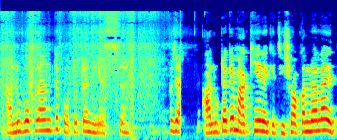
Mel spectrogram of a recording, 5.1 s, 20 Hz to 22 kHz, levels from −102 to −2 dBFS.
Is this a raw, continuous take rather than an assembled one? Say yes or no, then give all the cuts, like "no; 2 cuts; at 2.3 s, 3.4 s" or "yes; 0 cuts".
no; 1 cut; at 2.7 s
